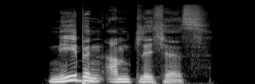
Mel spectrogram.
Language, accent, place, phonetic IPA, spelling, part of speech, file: German, Germany, Berlin, [ˈneːbn̩ˌʔamtlɪçəs], nebenamtliches, adjective, De-nebenamtliches.ogg
- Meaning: strong/mixed nominative/accusative neuter singular of nebenamtlich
